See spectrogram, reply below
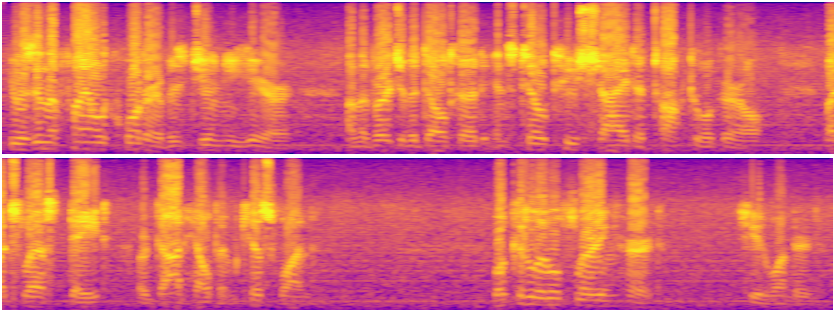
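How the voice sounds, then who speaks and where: Bright, forceful man narrating dark fiction. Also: lowish voice, normal speed, slight background noise, rough recording. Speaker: story narrator, reader. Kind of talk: scripted narration of a dark horror story.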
